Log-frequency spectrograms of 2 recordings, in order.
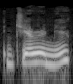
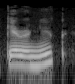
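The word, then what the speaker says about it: gerenuk: I was looking at photos of an antelope called a giranuk or a geranuk depending on where you are and how you pronounce it.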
